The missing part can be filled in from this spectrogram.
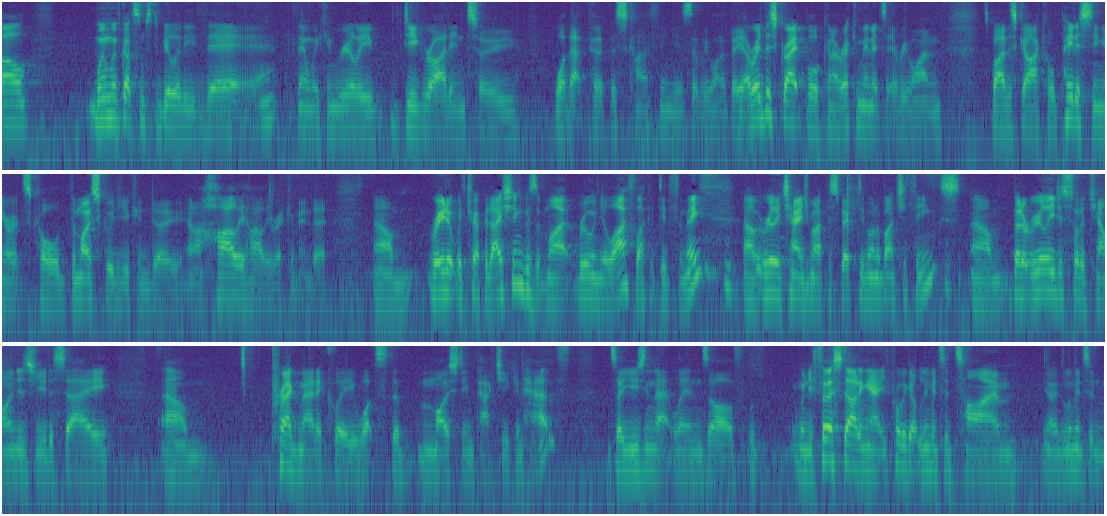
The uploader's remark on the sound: Our first episode is a very special live recording from our February Good Mornings breakfast event for purpose-driven folks held at the Frankston Social Enterprise Hub.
